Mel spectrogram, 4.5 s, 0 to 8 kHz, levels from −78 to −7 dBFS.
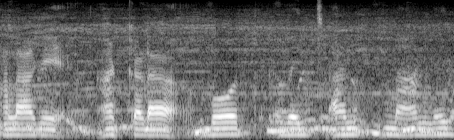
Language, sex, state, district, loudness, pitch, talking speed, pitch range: Telugu, male, Andhra Pradesh, Sri Satya Sai, -15 LUFS, 125 Hz, 105 wpm, 120-130 Hz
